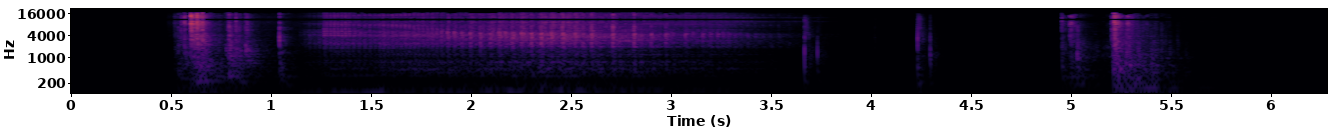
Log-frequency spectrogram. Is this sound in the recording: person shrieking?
no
